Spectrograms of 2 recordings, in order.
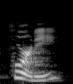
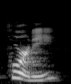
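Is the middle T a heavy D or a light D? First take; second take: light D; light D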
